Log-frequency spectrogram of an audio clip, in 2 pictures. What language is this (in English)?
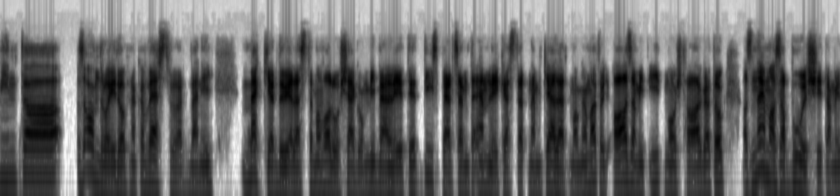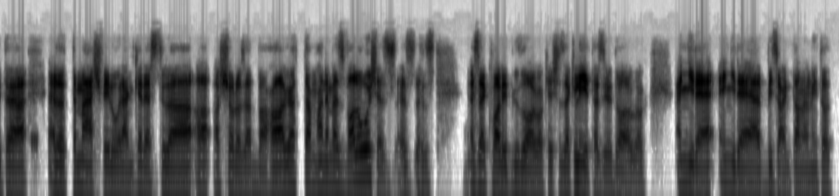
Hungarian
